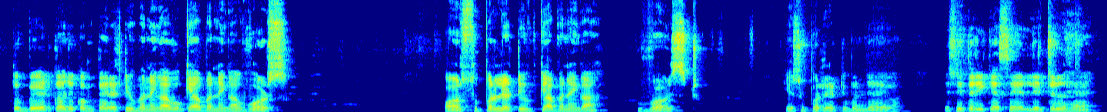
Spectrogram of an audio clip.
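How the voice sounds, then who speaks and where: A male teacher from Pakistan explains grammar step by step. He talks patiently and repeats himself, spelling each word out letter by letter. He keeps pausing to make sure the listener is following. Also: mid-range voice. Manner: often checks in with the listener.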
